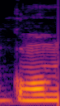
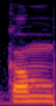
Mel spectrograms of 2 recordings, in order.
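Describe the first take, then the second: First: कॉम with a rounded "o" vowel; कॉम, round open vowel; wrong pronunciation demo. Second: कम with a short "uh" vowel; कम, short "a" as in "kum"; correct pronunciation demo. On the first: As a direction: misread come as कॉम, with an "aw" sound. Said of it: "इसको हम कॉम नहीं बोलेंगे". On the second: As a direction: model come as कम, vowel short and unrounded. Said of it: "कम बोलेंगे". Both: Shown as a demonstration.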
